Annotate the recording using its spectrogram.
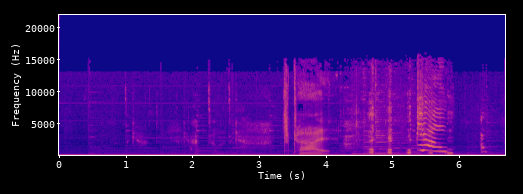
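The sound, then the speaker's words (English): A girl imitates a cat, giving a few drawn-out, wavering meows in quick succession, fairly loud, after a quiet stretch with faint background noise. “No, that was me. She sounds like a cat, doesn't she? Meow.”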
